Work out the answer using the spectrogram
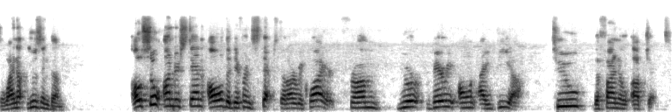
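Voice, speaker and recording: With a French Canadian accent, a man speaks at a high pitch with lively intonation. His tone is dark and mellow, and his pace moderate. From Quebec, Canada (Montreal). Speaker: PhD student presenting a workshop. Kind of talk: workshop lecture. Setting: classroom, streamed on Zoom. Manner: hesitant, many fillers.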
